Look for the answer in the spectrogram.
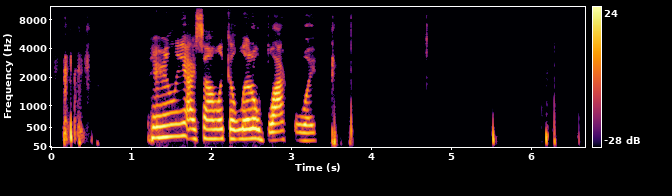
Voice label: voice message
